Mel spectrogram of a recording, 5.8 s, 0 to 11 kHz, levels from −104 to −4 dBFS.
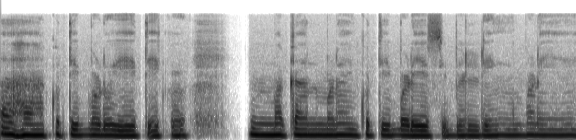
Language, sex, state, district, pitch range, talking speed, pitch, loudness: Garhwali, male, Uttarakhand, Uttarkashi, 120-130 Hz, 125 wpm, 125 Hz, -13 LUFS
